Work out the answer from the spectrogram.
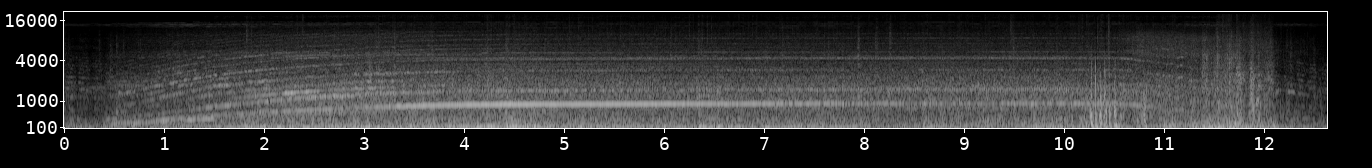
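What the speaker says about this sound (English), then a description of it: "to drift it, all you have to do is hit the throttle full and just kind of turn" A small car's engine whines upward in pitch while drifting at full throttle, then holds a high, steady rev before cutting off, with some scuffing noise near the end.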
